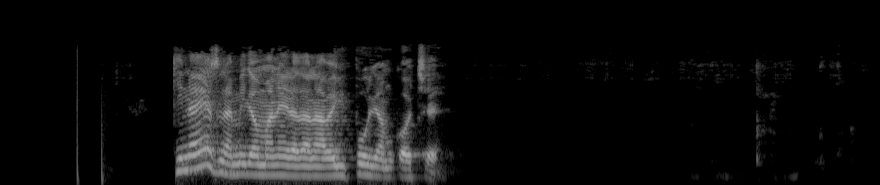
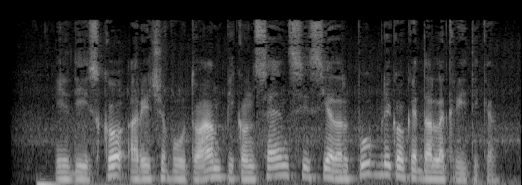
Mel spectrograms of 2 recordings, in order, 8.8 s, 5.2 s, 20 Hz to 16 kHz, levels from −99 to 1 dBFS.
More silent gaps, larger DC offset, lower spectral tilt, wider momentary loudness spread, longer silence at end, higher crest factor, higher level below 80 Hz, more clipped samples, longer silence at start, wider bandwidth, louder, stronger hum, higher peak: neither; neither; second, -1.5 dB/octave vs -5.5 dB/octave; about the same, 9 LU vs 11 LU; first, 4.4 s vs 0 s; about the same, 20 dB vs 20 dB; second, under -90 dBFS vs -54 dBFS; neither; first, 1.75 s vs 0.35 s; second, 7 kHz vs 11.5 kHz; second, -38 LUFS vs -33 LUFS; neither; second, -24 dBFS vs -12 dBFS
